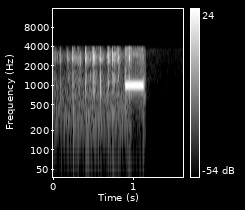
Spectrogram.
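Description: Voicemail tone before recording a message: a rapid run of light clicks like keypresses, then one short steady beep, followed by silence.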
